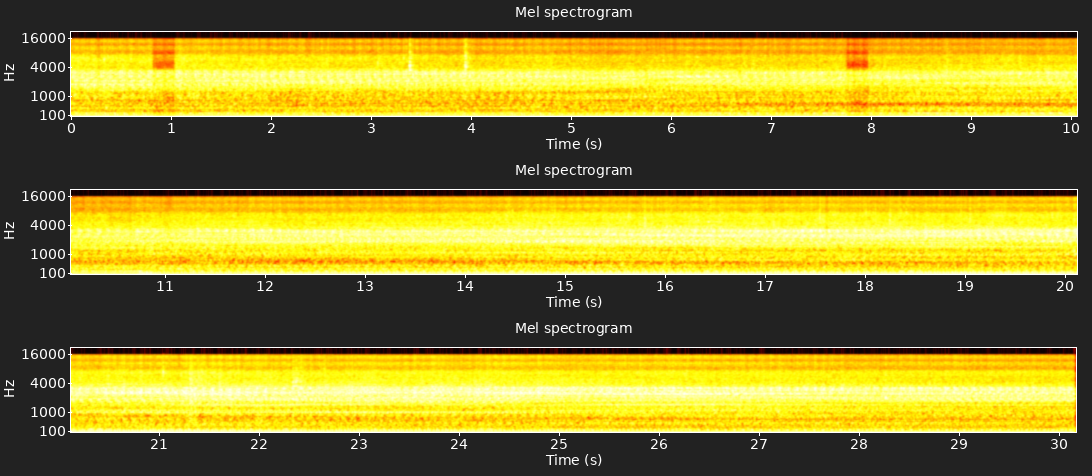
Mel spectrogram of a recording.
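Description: Narrowboat's inboard engine running steadily under way, with a sudden change in its note about ten seconds in.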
